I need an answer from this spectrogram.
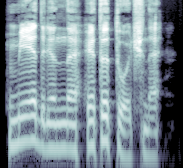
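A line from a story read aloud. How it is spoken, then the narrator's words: Old man grumbling. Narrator (Russian): пробурчал дед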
